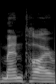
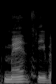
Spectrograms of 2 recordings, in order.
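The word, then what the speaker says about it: Manthey: Welcome to a mob called Manti Racing, M-A-N-T-H-E-Y. I always thought it was Manthi, but apparently it's Manti.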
